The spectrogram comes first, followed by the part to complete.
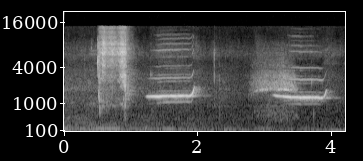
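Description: Rose-ringed parakeet making two high, whistle-like calls, each a short hissy sound followed by a held note that turns up at the end. It is mimicking the word "mittu" that it is being taught.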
